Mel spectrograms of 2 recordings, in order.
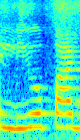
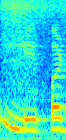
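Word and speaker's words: leopard: और इसे लियोपड नहीं लेपर्ड कहते हैं। ऐसे यहां पे मैं लिख दे रही हूं। इसकी प्रोनाउंसिएशन होती है लेपर्ड यानी कि तेंदुआ।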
